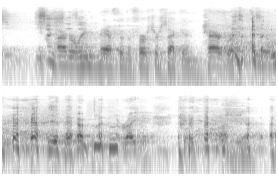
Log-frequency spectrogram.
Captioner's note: laugh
